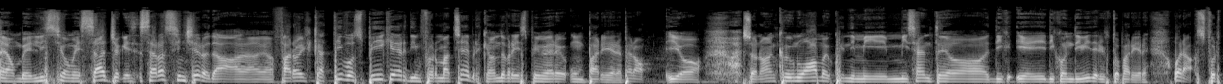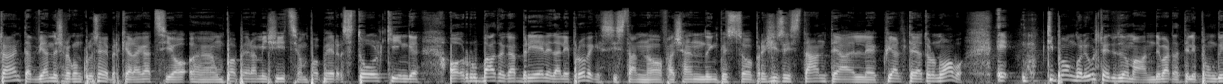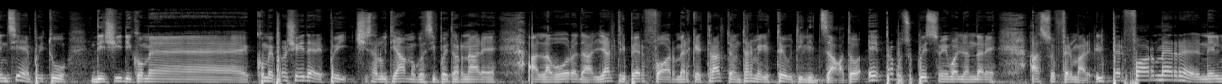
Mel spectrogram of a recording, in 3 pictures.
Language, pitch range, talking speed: Italian, 120-150 Hz, 205 wpm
